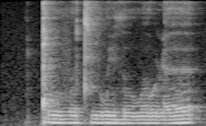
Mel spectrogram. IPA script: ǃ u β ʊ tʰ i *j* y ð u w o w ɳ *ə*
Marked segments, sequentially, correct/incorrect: incorrect: w, correct

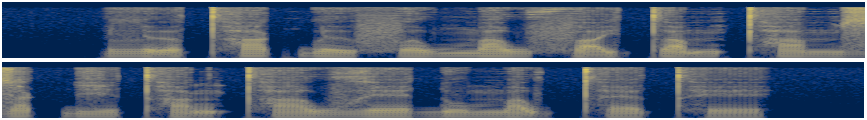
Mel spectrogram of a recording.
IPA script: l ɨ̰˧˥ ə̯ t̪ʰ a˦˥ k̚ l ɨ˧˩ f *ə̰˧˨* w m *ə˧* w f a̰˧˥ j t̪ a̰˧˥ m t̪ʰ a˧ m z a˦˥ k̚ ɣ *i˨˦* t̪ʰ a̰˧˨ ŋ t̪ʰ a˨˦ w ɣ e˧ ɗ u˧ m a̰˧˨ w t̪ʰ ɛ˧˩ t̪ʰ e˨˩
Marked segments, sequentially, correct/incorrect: incorrect: ə˨˦, incorrect: a˧, correct

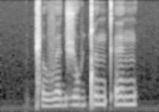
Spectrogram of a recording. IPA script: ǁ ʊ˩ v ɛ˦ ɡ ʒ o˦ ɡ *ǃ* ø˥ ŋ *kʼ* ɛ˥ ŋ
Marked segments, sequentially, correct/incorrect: correct, correct

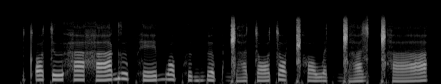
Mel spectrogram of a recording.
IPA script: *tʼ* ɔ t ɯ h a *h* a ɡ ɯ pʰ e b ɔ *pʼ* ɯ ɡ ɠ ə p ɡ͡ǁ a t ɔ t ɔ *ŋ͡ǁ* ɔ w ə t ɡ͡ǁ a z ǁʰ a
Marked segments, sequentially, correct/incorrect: correct, correct, incorrect: pʰ, incorrect: ǁʰ

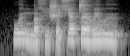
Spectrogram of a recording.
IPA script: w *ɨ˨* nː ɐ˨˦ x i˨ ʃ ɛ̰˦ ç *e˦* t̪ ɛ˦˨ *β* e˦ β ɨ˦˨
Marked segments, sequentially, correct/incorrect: incorrect: ɨ˦, incorrect: ɛ˦, correct

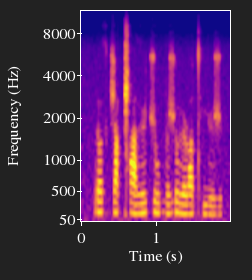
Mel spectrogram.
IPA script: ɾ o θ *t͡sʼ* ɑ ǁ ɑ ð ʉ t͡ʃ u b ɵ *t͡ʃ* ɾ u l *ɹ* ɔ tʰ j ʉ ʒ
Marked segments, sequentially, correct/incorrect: incorrect: t͡ʃ, incorrect: ʒ, correct

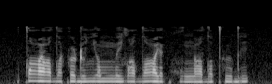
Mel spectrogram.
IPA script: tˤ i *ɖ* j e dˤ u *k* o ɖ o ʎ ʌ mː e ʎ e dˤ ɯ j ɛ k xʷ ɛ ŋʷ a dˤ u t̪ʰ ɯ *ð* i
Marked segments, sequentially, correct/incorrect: incorrect: none, correct, incorrect: d̪

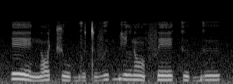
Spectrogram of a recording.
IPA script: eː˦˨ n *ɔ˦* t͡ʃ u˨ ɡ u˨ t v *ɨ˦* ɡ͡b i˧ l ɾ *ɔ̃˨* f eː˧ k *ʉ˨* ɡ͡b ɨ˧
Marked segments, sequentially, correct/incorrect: correct, correct, correct, incorrect: ɨ˨

